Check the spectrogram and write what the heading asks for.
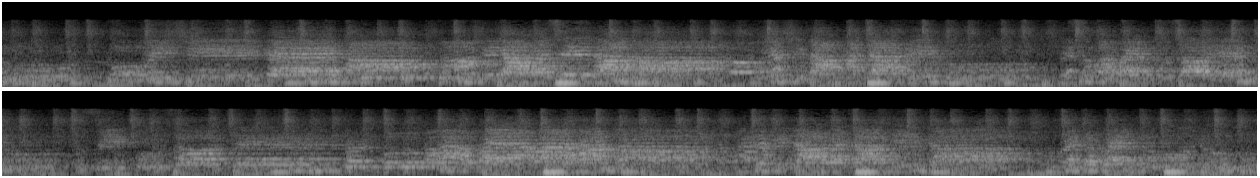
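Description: A church choir singing a gospel-style wedding song in parts, phrase after phrase, with a regular low beat underneath that is likely the hand drums.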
